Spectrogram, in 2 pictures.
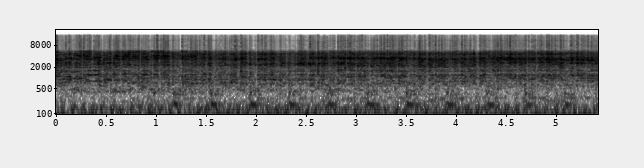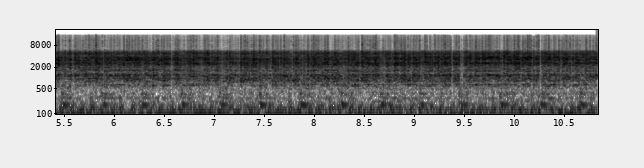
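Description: Live metal-punk band playing loud, close up: electric guitar and a drum kit with cymbals, one dense, unbroken wall of sound.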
